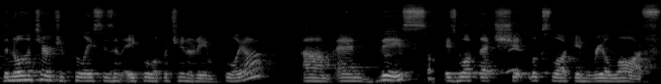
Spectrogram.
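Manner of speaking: plain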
